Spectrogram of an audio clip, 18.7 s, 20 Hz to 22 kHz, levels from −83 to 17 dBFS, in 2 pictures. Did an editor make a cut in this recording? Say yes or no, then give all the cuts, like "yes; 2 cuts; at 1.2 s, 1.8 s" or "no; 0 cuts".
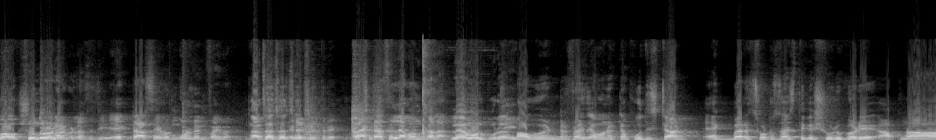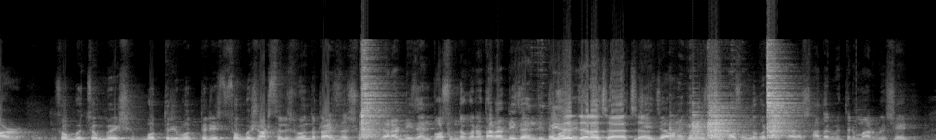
yes; 2 cuts; at 5.2 s, 12.9 s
